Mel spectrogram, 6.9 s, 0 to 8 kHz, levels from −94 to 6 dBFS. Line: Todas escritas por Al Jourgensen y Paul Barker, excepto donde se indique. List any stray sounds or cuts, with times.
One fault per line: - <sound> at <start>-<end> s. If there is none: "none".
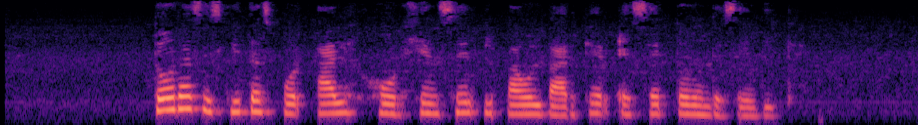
none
